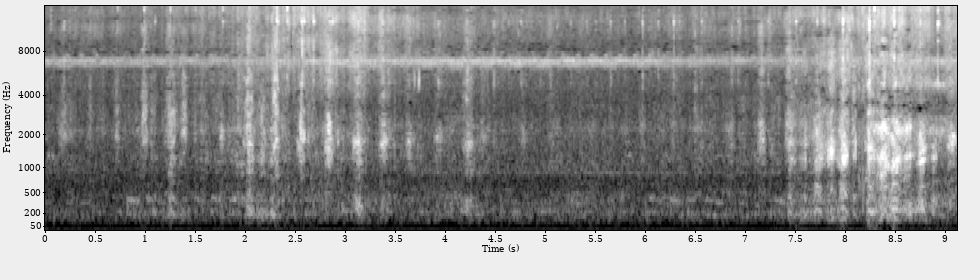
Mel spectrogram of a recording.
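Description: Dalmatians panting hard in rough play, in quick rhythmic breaths that grow louder and heavier near the end.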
